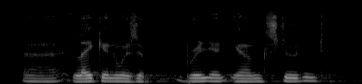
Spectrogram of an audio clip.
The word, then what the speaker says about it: Laken: was robbed of a brilliant 22-year-old nursing student lak and Riley you know lak very well now and after months of prodding him Biden couldn't pronounce her name he said uh he said Lincoln Lincoln Riley and Lincoln Riley was the football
